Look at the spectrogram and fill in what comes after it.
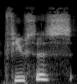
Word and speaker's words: Fusus: F-U-S-U-S. – That's how we've been pronouncing it, and I'm going to go with that because we mispronounce on the podcast all the time. So let's just go with Fusus.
